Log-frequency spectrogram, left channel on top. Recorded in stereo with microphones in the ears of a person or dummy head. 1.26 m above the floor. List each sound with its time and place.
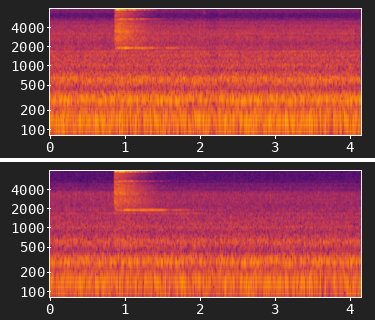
0.9 s a bell: 55° right (ahead or behind), 1.6 m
